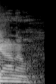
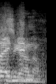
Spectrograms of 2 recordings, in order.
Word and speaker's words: Colizziano: Colizziano. The L is silent. How is that different? I just missed it. Yeah, the L is silent for the most part. But Colizziano.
